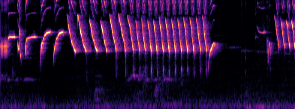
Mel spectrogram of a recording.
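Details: Lure song of a canary meant to set off other canaries: a few whistled slurs lead into a long series of quick descending sweeps, a short pause, then the singing resumes.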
